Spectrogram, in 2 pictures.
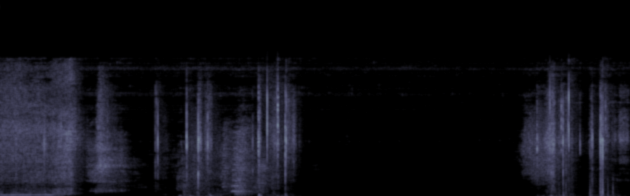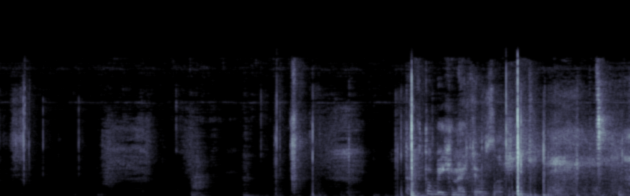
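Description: Rustling and knocks of a phone being handled close up.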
